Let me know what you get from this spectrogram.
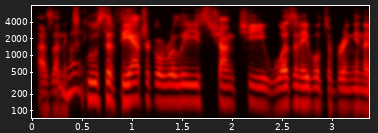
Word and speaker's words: Shang-Chi: So, according to, I haven't seen it, but according to the trailers, it's pronounced like Shang-Chi, right? – Right.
